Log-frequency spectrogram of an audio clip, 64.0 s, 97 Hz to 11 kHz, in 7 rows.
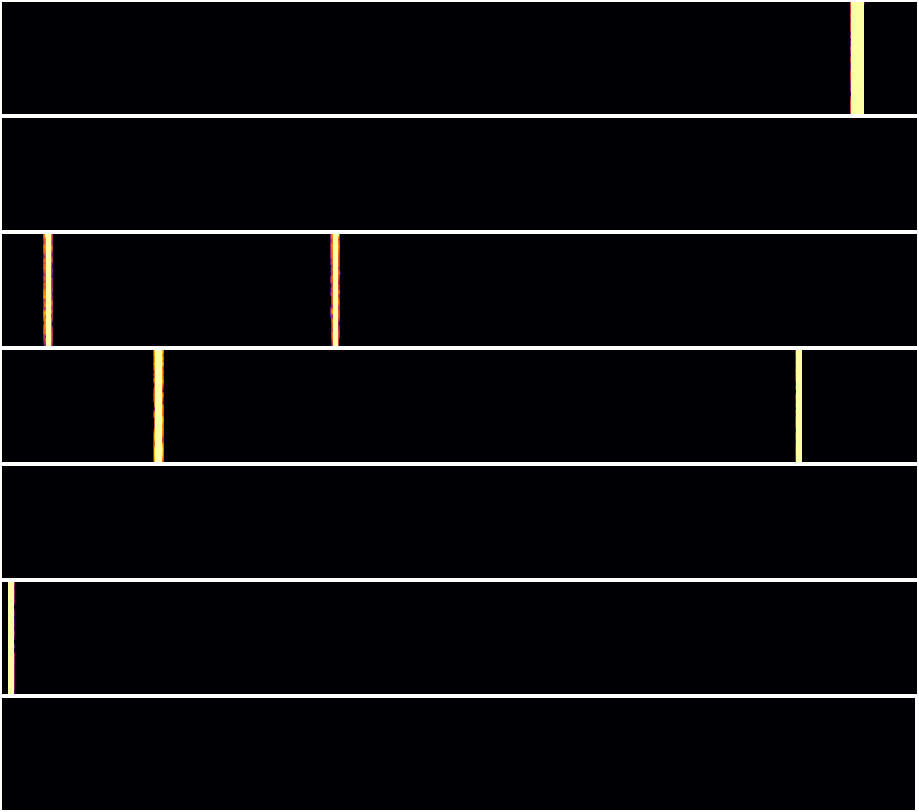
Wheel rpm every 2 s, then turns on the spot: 0, 0, 0, 0, 0, 0, 0, 0, 0, 0, 0, 0, 0, 0, 0, 0, 0, 0, 0, 0, 0, 0, 0, 0, 0, 0, 0, 0, 0, 0, 0, 0.
none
